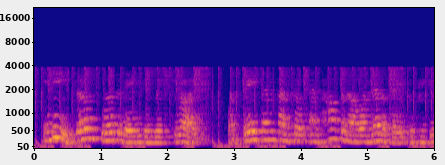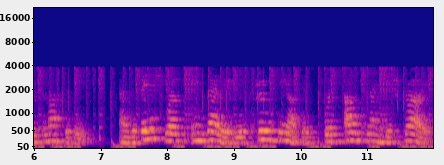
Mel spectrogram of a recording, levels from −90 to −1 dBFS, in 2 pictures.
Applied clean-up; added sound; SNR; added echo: none; Drum; 19 dB; reverberation time 0.6 s.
